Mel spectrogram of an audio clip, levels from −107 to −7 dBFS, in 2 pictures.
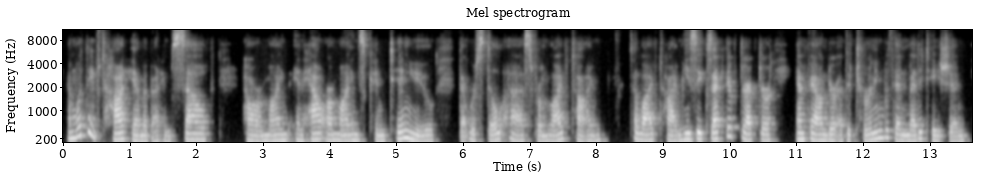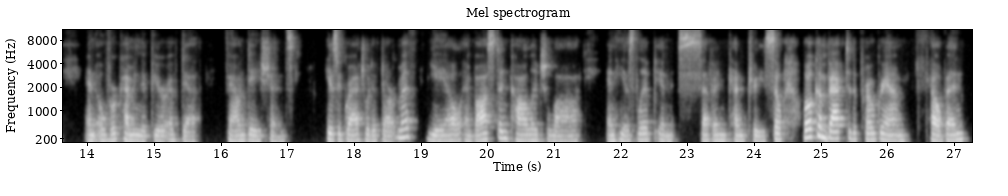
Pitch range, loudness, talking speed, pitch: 145-175 Hz, -25 LUFS, 145 wpm, 155 Hz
